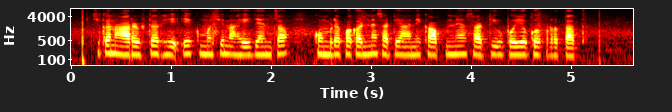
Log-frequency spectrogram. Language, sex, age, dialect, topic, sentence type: Marathi, male, 25-30, Standard Marathi, agriculture, statement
